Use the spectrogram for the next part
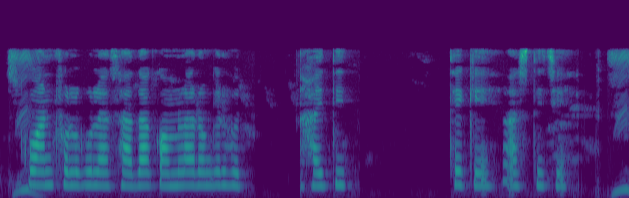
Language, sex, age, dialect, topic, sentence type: Bengali, female, 18-24, Western, agriculture, statement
